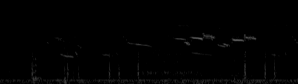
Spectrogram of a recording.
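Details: Two magpie shrikes at the top of a tree at sunrise on 5 June 2017, Djuma Game Reserve, sing their morning song: soft, clear whistled notes, then a brighter pair of fluty whistles, over a steady low hum and faint clicks.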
